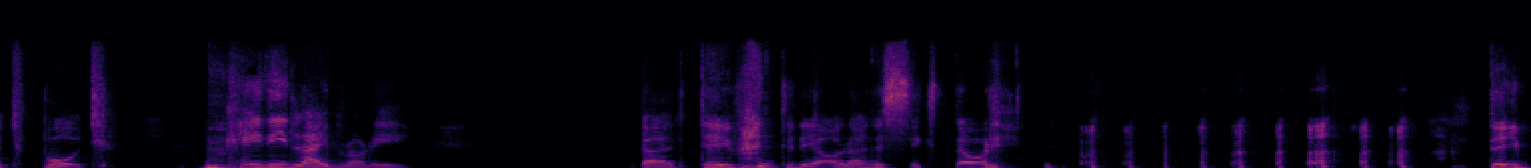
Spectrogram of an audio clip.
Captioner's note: laughs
